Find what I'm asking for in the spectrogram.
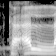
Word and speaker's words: كأن: طيب، كأن لم، النون لا تنطق، كأن لم يسمعها.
